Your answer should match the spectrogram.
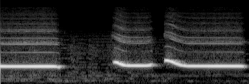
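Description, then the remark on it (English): A handheld whistle blown three times in imitation of a train whistle: a steady blast, a shorter one, then a longer final toot, loud and shrill, with no talking. “Okay, well, I can't find that one, but pretend this is a train whistle.”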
